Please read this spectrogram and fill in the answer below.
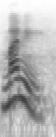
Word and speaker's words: money: Ok, so, todas esas palabras tienen el mismo sonido. M-O, pero se escribe M-O, pero se oye como si fuera una M-A. Month, money, Monday. Nunca month, money, Monday. No, eso es típico de Spanish.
